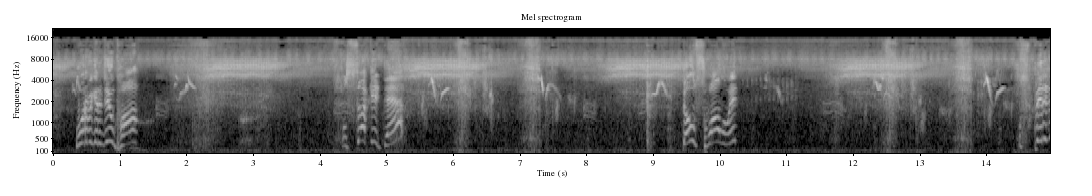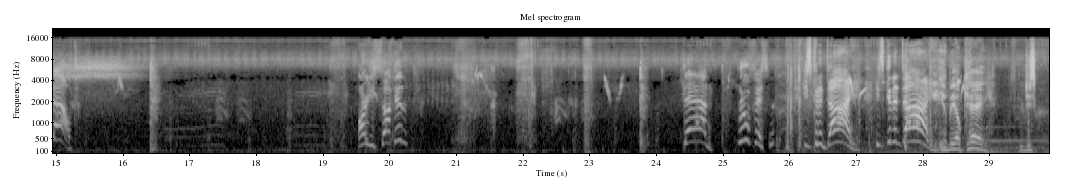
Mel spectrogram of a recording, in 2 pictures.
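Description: A boy pleads and cries out in distress, close by.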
